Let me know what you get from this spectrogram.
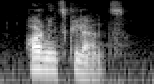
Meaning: thirty-nine
- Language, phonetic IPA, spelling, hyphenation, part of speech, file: Hungarian, [ˈhɒrmint͡skilɛnt͡s], harminckilenc, har‧minc‧ki‧lenc, numeral, Hu-harminckilenc.ogg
